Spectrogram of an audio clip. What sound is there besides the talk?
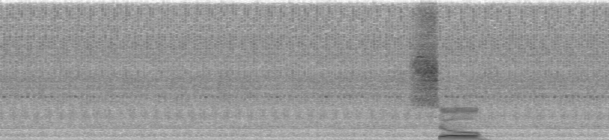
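car engine idling while warming up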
